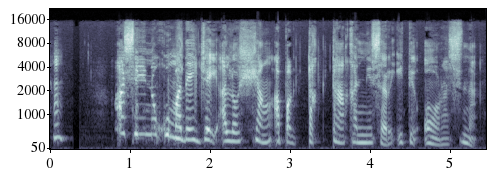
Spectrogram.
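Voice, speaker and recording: Radio drama role: inquisitive woman secretary, expressive, very lively pitch, close dry recording. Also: normal speed, no echo, full character voice. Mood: gossipy, suspicious. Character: nosy, suspicious female office secretary. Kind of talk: Ilocano radio drama acting.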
